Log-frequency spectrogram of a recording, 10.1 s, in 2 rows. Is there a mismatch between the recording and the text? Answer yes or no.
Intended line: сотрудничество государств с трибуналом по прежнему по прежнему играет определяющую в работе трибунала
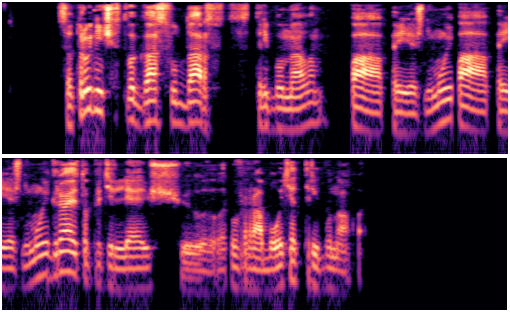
no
